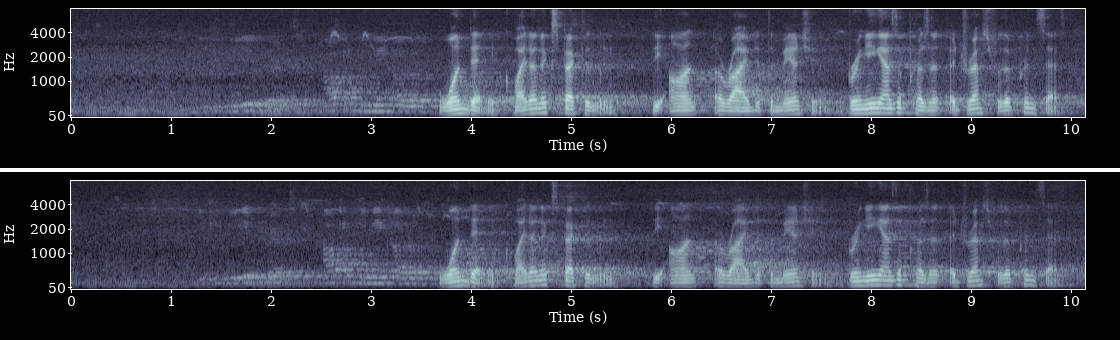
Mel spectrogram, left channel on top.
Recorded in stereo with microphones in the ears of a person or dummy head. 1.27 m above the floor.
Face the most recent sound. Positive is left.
turn(degrees=25)  # may be behind; listen again after turning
